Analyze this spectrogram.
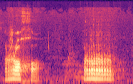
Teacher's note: Rrr. If it's the first R in the word, it is also a trill.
